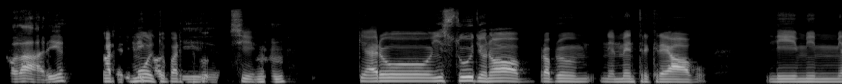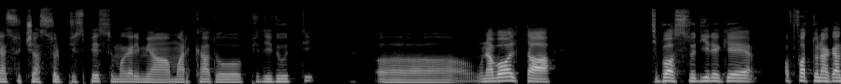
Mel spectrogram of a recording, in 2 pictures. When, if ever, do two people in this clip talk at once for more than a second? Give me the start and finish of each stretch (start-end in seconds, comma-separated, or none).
1.1-2.5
